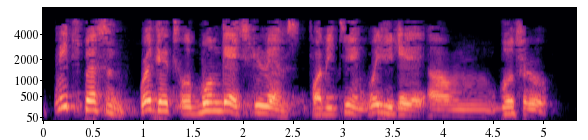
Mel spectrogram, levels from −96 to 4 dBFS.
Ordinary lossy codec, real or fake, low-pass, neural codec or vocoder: MP3, 24 kbps; fake; 7.2 kHz; codec, 44.1 kHz, 1.7 kbps, Pupu-Codec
